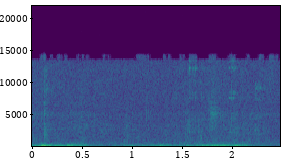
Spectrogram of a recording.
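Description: Microphone handling noise: low, muffled rumbling with a few dull bumps, starting suddenly and going on unevenly.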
